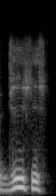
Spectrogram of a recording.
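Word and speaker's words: धीः: Il y a même un visarga à la fin, donc ce serait dihi, normalement, en sanskrit, mais ça, c'est pas très grave.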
